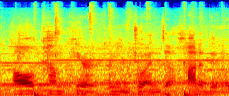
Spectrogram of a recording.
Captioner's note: none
